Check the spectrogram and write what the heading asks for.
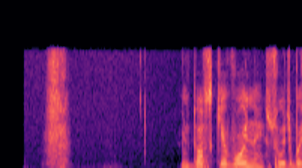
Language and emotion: Russian, neutral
